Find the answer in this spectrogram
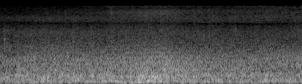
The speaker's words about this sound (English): When you're wearing this with headphones and working on the Mac, this is just glorious just to have in the background. I feel like I'm sitting on a rock or on a cliff and just letting the water run past underneath me.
